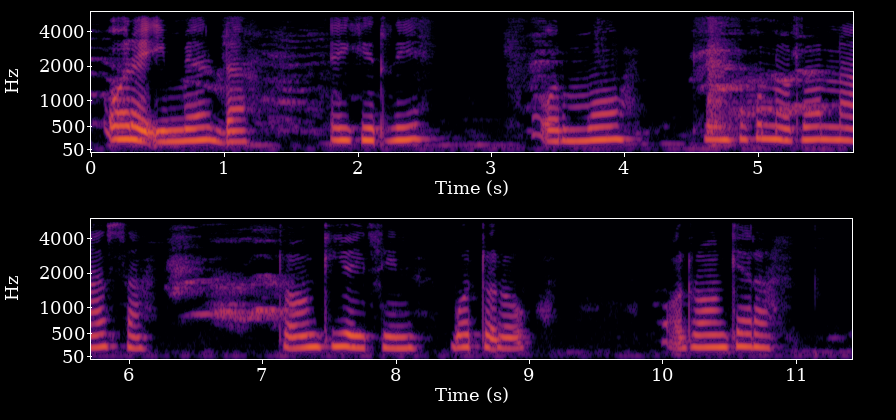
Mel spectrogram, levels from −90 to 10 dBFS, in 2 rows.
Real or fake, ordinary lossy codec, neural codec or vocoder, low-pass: real; none; none; 5.4 kHz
